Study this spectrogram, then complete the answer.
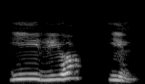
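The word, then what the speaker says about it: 일요일: আমি এটা লিখে দেখাইছি তাইলে দেখেন কি হবে ই রিও ইল তাহলে দেখেন এখানে পূর্ণাঙ্গ একটা ই টা উচ্চারণ করবেন এখানে পূর্ণাঙ্গ ই টা উচ্চারণ হবে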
